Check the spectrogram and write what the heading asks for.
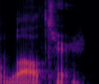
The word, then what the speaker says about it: Walther: that a thing yep is that waltz or walther i think it's called walter yeah walther yeah i think they pronounce it walter walter pk ppk ppk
